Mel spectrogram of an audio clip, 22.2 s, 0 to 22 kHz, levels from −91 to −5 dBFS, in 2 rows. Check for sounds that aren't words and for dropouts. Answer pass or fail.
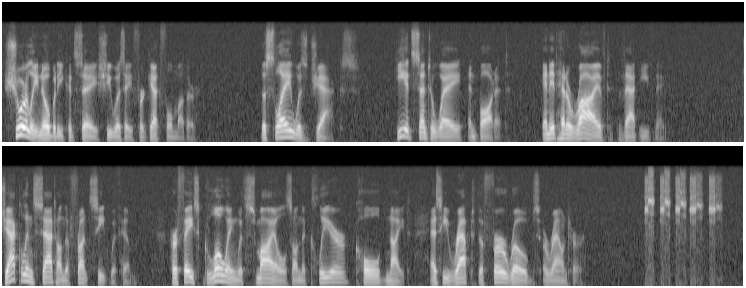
fail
